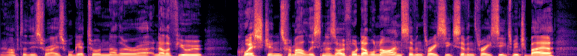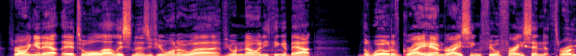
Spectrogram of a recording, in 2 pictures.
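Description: Here a man speaks with an Australian accent. His voice sits at a high pitch. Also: ordinary pitch variation, very clean recording, silent background. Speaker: radio racing show host. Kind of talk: casual radio chat. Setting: studio.

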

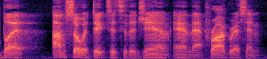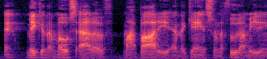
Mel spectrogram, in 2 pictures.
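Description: Bright, sharp tone with vocal fry, fairly even intonation, an American accent and a moderate pace. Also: man, very deep, low pitch for a man, very clean recording, silent background. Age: 20s. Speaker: fitness influencer and former college football player. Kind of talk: casual interview.

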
